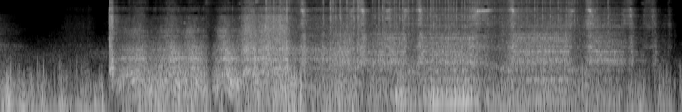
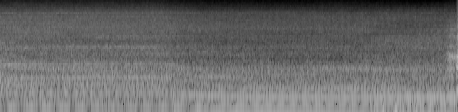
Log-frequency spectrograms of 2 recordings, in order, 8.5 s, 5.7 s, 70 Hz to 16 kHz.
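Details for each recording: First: Vehicle with 65,000 original miles, gas poured in to start: cranking breaks into a few seconds of ragged firing, then fades away; likely starved of fuel; catches but won't keep running. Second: 350 small-block V8 with 65,000 original miles, on its first start in two years, possibly on the original muffler: deep, steady, even burble with no knocks or misses; idling cleanly and healthy.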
